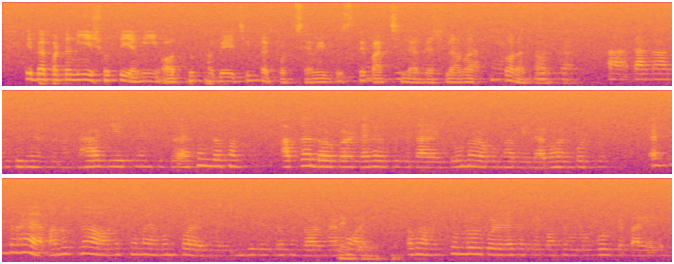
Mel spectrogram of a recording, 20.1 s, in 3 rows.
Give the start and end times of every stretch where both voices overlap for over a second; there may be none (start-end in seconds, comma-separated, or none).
3.7-5.6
